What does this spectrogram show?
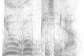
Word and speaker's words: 뉴로핏: 뉴로핏입니다. 네. 뉴예요. NEW 뉴.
